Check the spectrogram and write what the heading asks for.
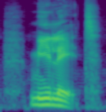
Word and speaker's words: milet: 呃，非美国、非英国的名字念起来，毕竟 T 不发音，所以有些人可能会不知道，会变变呃会念成 milet，然后有一个 T 的发音在后面，但其实它不发音这样。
